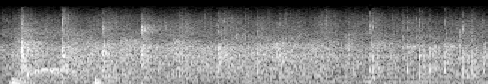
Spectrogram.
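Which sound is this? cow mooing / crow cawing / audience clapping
audience clapping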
